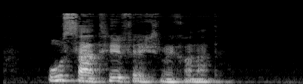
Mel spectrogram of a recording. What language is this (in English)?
Persian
